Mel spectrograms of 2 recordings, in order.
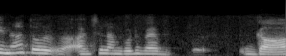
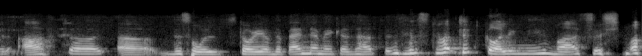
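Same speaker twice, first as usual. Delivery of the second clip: talking while cracking up, laughing through the words. Telling the other speaker how Delhi friends' nickname changed: laughing while talking. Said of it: "sorry, I'm laughing".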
